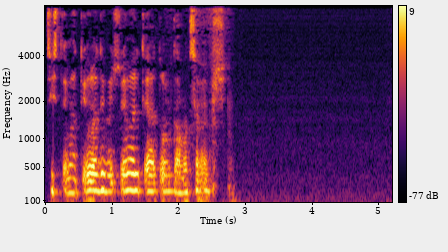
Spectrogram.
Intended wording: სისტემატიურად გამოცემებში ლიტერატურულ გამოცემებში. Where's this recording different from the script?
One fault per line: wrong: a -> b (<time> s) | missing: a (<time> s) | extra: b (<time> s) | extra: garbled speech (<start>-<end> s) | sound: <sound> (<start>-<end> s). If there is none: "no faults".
wrong: გამოცემებში -> იბეჭდება (0.9 s)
